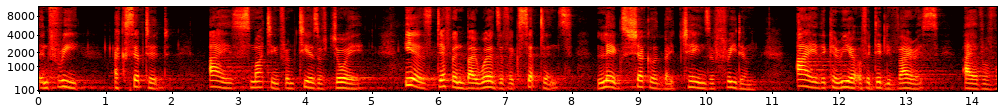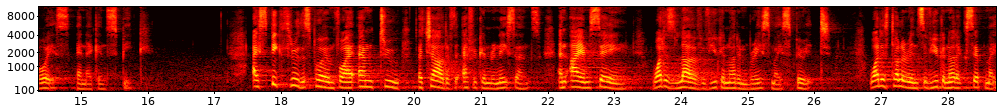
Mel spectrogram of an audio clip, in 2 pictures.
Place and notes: African Collection, NGZ, Harare Gardens, Harare, Zimbabwe - Blackheat sings in the African Collection...
Nancy Mukondyo aka Blackheat DeShanti recites a poem in the African Collection of the National Gallery of Zimbabwe Harare. She walks and dances around the display while reciting…
Blackheat DeShanti is a Harare performance poet often also presenting her work with her band.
